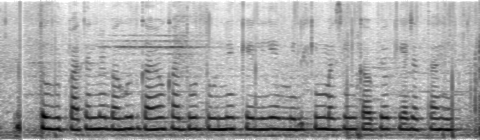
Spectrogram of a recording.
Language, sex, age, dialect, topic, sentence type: Hindi, female, 18-24, Awadhi Bundeli, agriculture, statement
